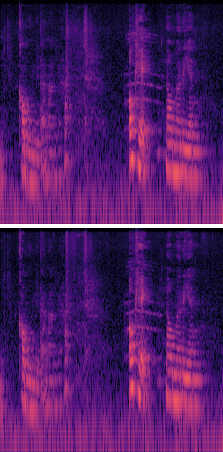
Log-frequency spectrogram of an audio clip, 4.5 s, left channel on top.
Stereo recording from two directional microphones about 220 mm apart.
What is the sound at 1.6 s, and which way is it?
Stir, 10° left (ahead or behind).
